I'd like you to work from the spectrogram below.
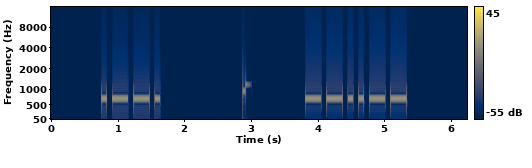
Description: Morse code, heard as a keyed tone, about 15 wpm, 700 Hz. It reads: P ,
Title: Single Character (Letter:Number:Punctuation:Prosign) 15wpm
